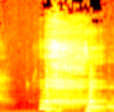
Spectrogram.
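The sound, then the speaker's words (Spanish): A drawn-out, breathy yawn with a voiced, falling tone that swells and then lifts briefly into a second groaning stretch near the end. “Ah, la etiqueta no permite bostezar en presencia del rey.”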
